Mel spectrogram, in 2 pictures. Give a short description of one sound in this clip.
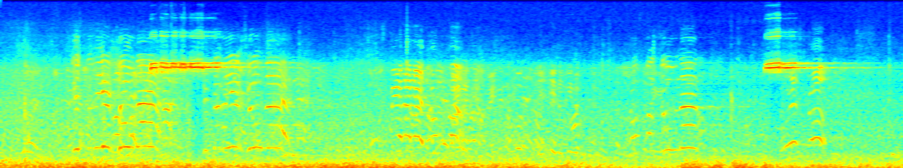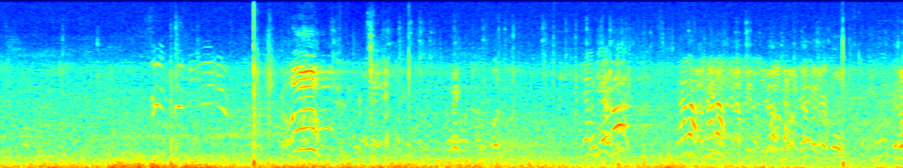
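Players shout to each other across a pitch.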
